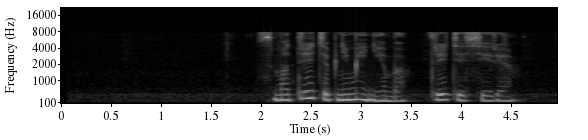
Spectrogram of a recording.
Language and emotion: Russian, neutral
